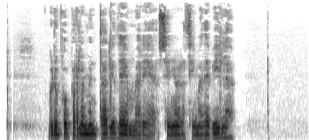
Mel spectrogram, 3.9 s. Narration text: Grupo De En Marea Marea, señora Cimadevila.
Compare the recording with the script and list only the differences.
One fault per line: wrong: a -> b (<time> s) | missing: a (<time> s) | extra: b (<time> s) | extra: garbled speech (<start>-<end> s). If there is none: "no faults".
extra: Parlamentario (0.9 s)
missing: Marea (1.9 s)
